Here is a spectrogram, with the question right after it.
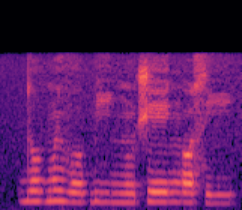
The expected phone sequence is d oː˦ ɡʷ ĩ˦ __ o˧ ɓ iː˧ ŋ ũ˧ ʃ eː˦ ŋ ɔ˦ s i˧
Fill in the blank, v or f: v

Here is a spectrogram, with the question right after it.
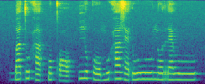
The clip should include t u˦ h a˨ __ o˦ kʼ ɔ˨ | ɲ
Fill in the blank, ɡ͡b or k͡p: k͡p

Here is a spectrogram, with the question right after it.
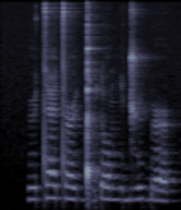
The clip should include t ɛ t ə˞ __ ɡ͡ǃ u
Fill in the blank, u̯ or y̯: y̯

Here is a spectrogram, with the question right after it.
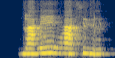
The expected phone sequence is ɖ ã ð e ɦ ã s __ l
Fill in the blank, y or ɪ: y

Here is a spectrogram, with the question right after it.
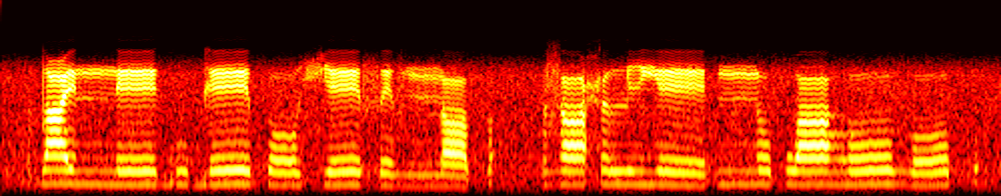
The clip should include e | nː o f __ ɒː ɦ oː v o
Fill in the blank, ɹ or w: w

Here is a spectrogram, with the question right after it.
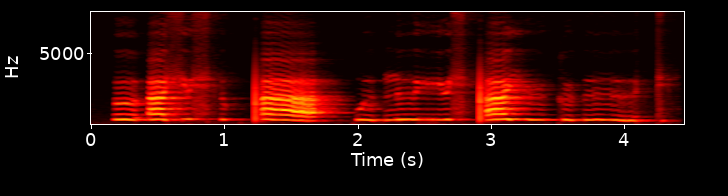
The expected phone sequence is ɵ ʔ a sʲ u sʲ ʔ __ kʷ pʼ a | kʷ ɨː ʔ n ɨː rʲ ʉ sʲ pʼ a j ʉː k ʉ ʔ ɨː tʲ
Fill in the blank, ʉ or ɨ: ɨ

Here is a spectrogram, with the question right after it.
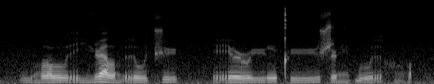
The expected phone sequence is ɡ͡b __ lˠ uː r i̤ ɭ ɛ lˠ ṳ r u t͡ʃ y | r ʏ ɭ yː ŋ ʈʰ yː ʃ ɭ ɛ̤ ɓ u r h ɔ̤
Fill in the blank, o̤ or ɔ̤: o̤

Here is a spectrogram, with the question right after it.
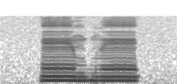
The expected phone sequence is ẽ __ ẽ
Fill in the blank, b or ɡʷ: b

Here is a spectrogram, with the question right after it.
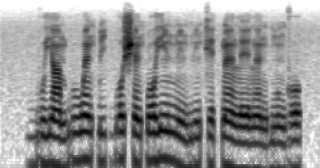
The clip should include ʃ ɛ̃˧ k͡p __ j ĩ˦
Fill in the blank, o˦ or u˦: o˦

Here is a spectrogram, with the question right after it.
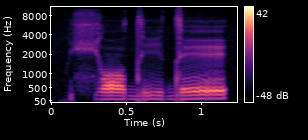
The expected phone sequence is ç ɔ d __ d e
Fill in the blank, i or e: i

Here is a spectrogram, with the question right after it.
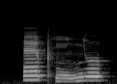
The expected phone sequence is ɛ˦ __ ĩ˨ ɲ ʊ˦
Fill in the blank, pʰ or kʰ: pʰ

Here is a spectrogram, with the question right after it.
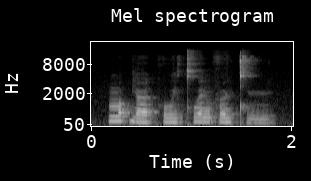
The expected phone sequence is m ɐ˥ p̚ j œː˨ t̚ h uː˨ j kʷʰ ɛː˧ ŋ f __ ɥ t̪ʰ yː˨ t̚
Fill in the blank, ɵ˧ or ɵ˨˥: ɵ˧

